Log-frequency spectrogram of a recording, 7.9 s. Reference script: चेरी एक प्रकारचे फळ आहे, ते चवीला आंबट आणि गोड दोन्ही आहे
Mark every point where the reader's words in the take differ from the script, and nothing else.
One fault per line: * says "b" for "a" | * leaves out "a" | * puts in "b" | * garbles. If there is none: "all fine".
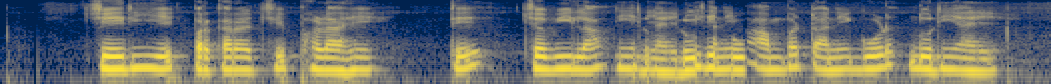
* garbles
